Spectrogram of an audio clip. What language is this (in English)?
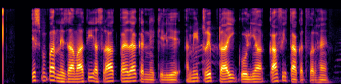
Urdu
